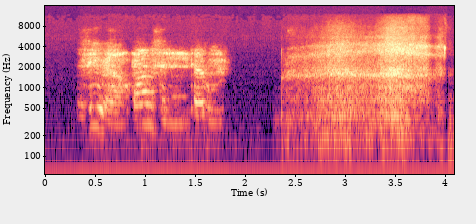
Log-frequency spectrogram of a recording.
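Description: Talking multimeter's small speaker announcing its new resistance setting in a faint synthesized voice, just after the dial is turned. A soft hiss follows, growing a little louder near the end.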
